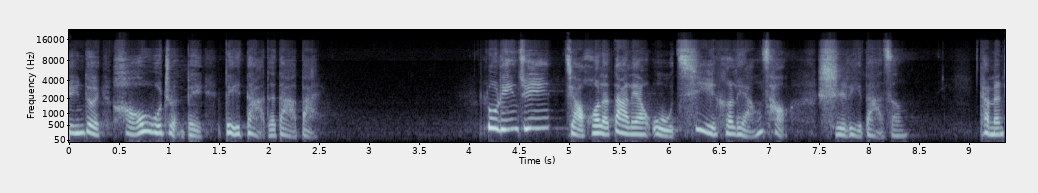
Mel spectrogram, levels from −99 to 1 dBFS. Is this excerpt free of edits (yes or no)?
yes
